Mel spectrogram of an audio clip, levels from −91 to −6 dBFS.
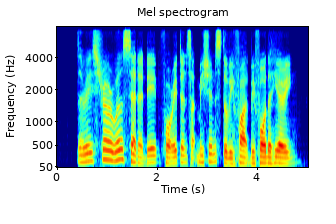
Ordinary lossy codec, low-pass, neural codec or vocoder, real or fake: none; 7.2 kHz; codec, 16 kHz, 0.5 kbps, X-Codec, HuBERT features, trained on LibriSpeech; fake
